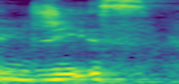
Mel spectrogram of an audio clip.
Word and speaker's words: diz: Como se diz? The letter Z at the end of words is pronounced as an S.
